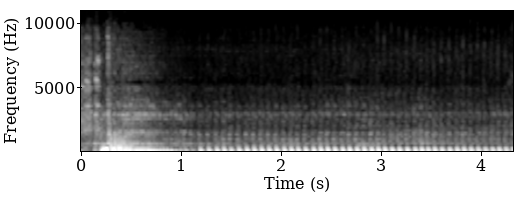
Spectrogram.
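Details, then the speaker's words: 2011 KTM 350 SX-F after repair with replaced injector, fuel tank (fuel pump) and spark plug: after a blip, crisp even single-cylinder idle thumping about three to four times a second, no stumbles or dead spots; dirt bike now idling cleanly. "there idling good sounds pretty crisp it's got good C no dead spots anymore"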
